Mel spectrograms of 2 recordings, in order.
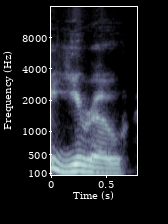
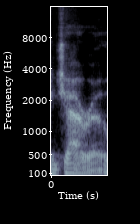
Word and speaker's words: gyro: Well, I say Euro and I feel like they always look at me just just say gyro. Just say gyro. Everyone else says gyro because I'm from the south.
